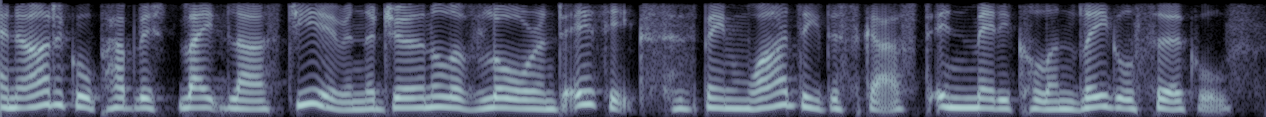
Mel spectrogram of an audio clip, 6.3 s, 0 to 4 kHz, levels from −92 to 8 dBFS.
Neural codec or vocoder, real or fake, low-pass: codec, 16 kHz, 4 kbps, X-Codec, HuBERT features, trained on LibriSpeech; fake; 3.6 kHz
